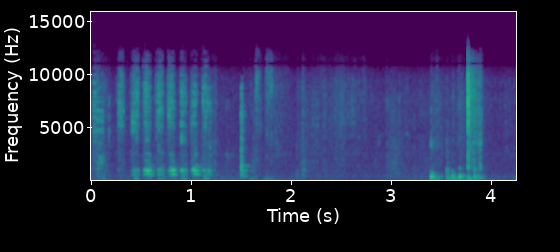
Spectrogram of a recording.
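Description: Hands rubbing and scratching a paper-backed paint inlay strip as it is handled and laid onto a painted wooden chest: a quick run of short scratchy strokes in the first second, then a few more near the end.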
